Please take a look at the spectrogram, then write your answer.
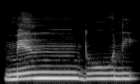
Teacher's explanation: نون کو وقت تو دے رہی ہیں لیکن نون کے مخرج پہ نہیں جانا ہے. نون کی آواز نہیں آنی چاہیے. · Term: اخفا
